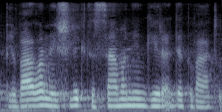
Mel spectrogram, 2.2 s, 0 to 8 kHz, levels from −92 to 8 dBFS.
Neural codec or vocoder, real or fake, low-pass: codec, 16 kHz in and 24 kHz out, 2.2 kbps, FireRedTTS-2 codec; fake; 7.2 kHz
